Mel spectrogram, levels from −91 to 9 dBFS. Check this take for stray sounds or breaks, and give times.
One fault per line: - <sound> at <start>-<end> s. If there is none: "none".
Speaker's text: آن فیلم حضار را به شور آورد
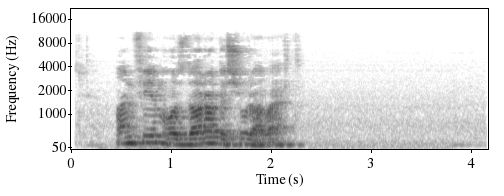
none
